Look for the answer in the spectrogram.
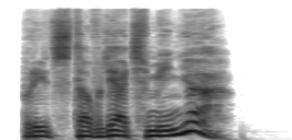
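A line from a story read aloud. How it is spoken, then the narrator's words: Exaggeratedly surprised exclamation. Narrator (Russian): воскликнул сэр Джулиус с преувеличенным удивлением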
